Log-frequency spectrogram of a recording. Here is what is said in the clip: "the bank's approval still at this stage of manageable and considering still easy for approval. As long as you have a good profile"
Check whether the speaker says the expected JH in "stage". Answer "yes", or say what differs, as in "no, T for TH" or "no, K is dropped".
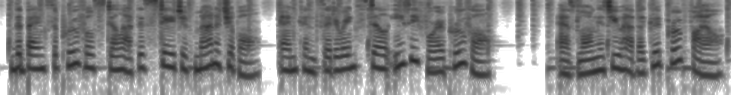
yes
